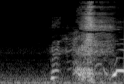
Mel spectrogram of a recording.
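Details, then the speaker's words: Young woman having a Covid-19 nasal swab test gives a brief inhaled catch, then a sudden, forceful sneeze set off by the swab. "God. Jesus, I've never sneezed this much."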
